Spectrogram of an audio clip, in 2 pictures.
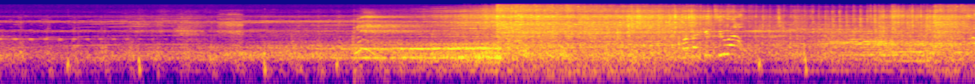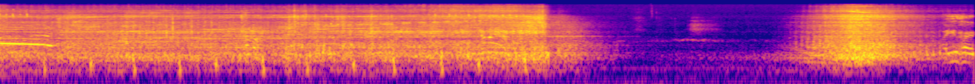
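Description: Earthquake disaster-movie trailer soundtrack: dense crashing and rumbling of collapsing buildings with music and voices. It drops almost to silence about three-quarters of the way through, then swells into a short loud whoosh near the end.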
